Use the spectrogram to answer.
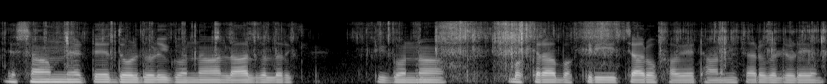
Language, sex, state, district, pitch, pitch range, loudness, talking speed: Marwari, male, Rajasthan, Nagaur, 105 Hz, 105-110 Hz, -21 LUFS, 95 wpm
